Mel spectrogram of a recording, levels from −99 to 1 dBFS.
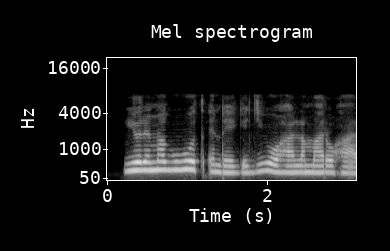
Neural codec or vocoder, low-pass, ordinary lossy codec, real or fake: codec, 16 kHz, 4 kbps, FunCodec, trained on LibriTTS, 50 frames a second; 7.2 kHz; none; fake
